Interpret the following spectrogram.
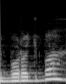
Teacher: І буває за дзвінкістю і глухістю приголосних, за м'якістю і твердістю вимови, за місцем і способом творення приголосних. Наприклад, у слові «боротьба» дзвінкий «б» впливає на попередній глухий «ті» і уподібнює його собі. Цей звук перетворюється на «ді», який також є дзвінким. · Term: асиміляція, уподібнення звука за ознакою дзвінкості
